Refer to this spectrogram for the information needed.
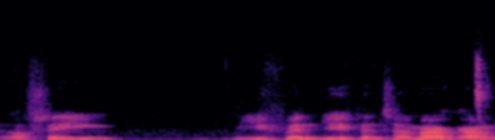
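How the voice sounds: The intonation stays fairly even at a fast pace, with a fairly bright tone. Room echo is audible. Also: man, medium pitch for a man.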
